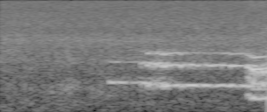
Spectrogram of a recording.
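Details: Mother cat with kittens gives a clear, tonal meow that starts softly, holds a steady pitch, then swells louder and brighter at the end, heard close up in a quiet setting.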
